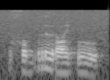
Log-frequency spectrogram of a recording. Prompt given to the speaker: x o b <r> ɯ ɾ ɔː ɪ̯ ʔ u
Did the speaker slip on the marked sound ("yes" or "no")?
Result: no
